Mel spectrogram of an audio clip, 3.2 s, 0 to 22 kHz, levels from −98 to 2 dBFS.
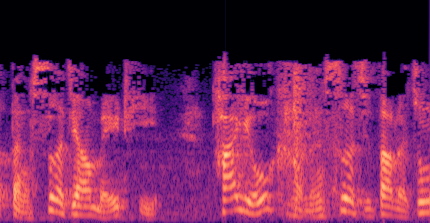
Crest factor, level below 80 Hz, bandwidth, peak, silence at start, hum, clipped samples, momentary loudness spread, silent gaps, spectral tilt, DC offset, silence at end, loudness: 20 dB; -62 dBFS; 8.2 kHz; 0 dBFS; 0 s; none; under 0.1%; 14 LU; none; -3 dB/octave; under 0.1%; 0 s; -18 LUFS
